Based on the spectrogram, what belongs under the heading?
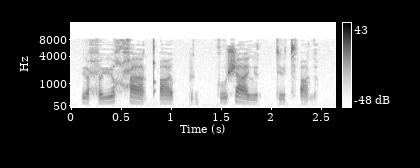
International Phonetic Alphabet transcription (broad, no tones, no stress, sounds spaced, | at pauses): y ħ yː χ ħ aː ɡ qʼ ɜː pː y ɡ kː u ʃ aː lʲ u tː y t͡sʼ ɑ ɡ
